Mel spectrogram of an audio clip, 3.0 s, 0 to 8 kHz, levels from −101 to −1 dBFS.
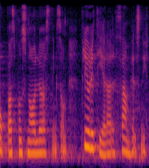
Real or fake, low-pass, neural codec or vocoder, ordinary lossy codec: real; 7.2 kHz; none; none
